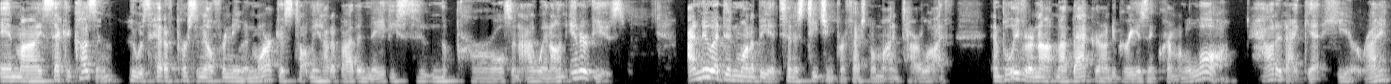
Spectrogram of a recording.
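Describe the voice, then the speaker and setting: Speaking very fast with a Southern US accent, a woman uses a very deep, low pitch and ordinary pitch variation. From US South, Louisiana. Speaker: business coach. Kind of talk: casual chat.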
